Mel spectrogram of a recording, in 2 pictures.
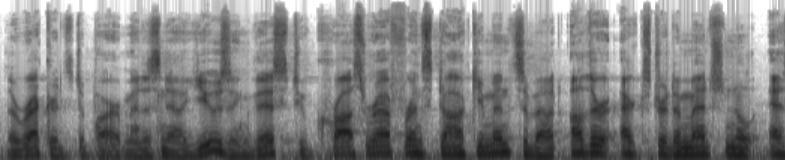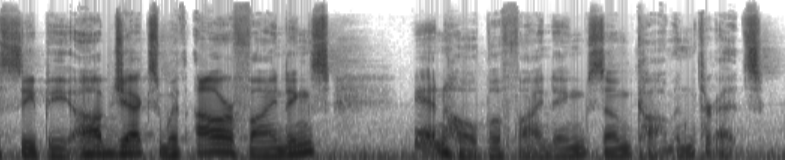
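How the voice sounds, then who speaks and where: An actor playing a wry, deadpan announcer reading chatty status reports in a scripted audio drama broadcast. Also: male voice, mid-range voice, normal speed, slight background noise, close to an everyday voice. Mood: wry, dry. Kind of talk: scripted in-character radio broadcast. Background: music.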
